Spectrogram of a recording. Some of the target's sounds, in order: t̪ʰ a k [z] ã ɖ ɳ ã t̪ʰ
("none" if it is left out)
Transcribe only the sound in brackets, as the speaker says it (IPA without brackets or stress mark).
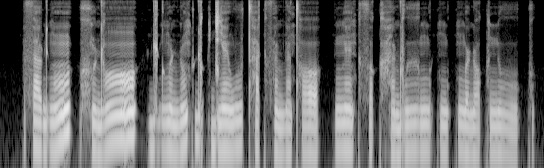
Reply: θ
